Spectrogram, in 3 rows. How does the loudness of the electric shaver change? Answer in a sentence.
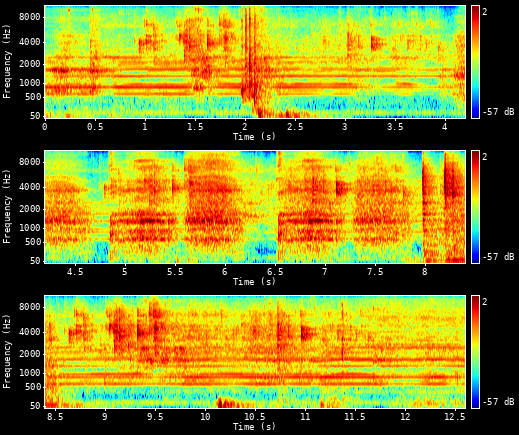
The loudness of the electric shaver goes down, then up.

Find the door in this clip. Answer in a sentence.
You can hear the door from 1.2 to 2.4 s and from 8.0 to 9.1 s.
